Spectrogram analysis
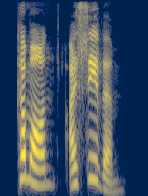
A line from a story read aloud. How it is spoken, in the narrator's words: Ron shouted in his ear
